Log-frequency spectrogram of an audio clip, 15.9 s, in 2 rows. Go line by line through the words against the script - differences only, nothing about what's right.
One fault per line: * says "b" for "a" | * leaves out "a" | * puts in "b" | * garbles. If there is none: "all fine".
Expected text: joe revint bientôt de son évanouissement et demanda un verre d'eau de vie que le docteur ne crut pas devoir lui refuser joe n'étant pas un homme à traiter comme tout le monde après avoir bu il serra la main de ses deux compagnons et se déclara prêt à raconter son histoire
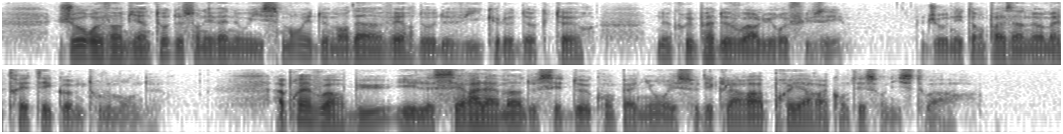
all fine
